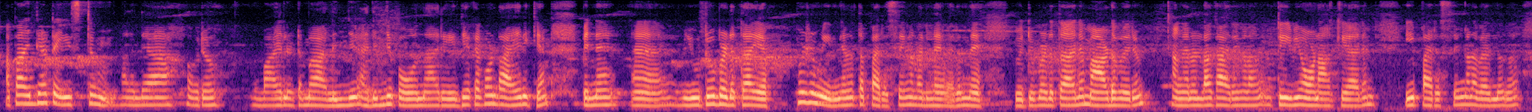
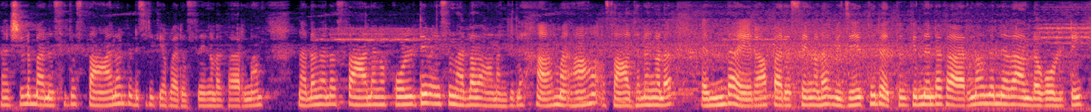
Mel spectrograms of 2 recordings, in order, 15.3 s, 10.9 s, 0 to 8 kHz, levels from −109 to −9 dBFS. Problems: low volume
